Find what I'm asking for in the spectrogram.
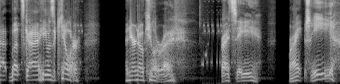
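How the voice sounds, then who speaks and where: A man puts on a character voice, fairly high in pitch, with lively intonation and very even loudness. He talks fairly slowly and takes long, frequent pauses. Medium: game stream. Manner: tough-guy talk ending lines with "see?" and "pal".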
